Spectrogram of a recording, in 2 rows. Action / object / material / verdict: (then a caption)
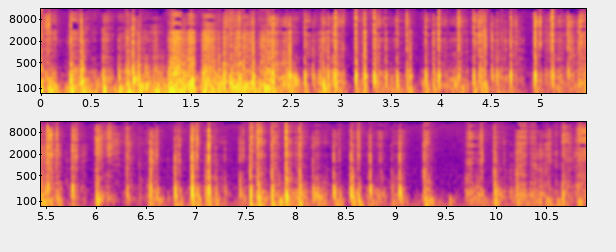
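tap / polymer plastic banknote / polymer plastic / none. A polymer plastic £20 banknote is held between the fingers while long nails tap and scratch its surface. The first few seconds are a dense, continuous scratching rustle, which then breaks into quick, uneven, dull clicking taps with very short decay. The sound is soft and low-weighted throughout.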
